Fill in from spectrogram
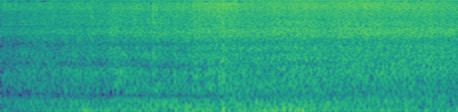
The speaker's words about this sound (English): Now, time for some sounds from nature. Soak them up, because we're back at the coast with crashing waves in Devon.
